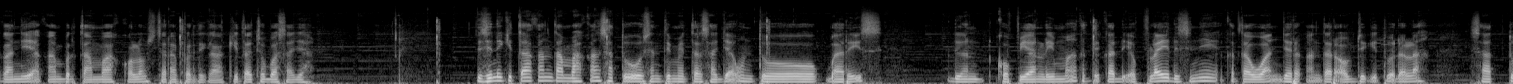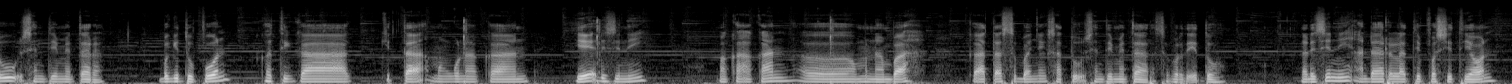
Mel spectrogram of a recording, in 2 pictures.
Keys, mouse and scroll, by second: 1.7-4.3 drag, 4.3-10.5 drag, 10.8 click, 17.0 ctrl+z, 19.8 click, 23.3 click, 25.9 ctrl+z.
